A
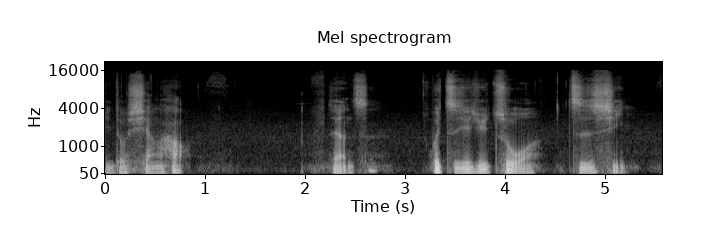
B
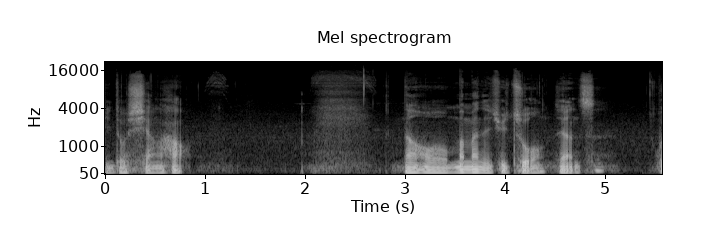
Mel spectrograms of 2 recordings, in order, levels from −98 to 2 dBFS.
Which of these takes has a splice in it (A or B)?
A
